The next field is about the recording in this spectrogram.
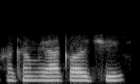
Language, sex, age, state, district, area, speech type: Maithili, male, 18-30, Bihar, Samastipur, rural, conversation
